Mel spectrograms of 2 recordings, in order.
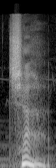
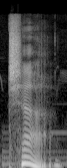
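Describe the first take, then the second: First: The consonant is said with a puff of breath. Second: The same.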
